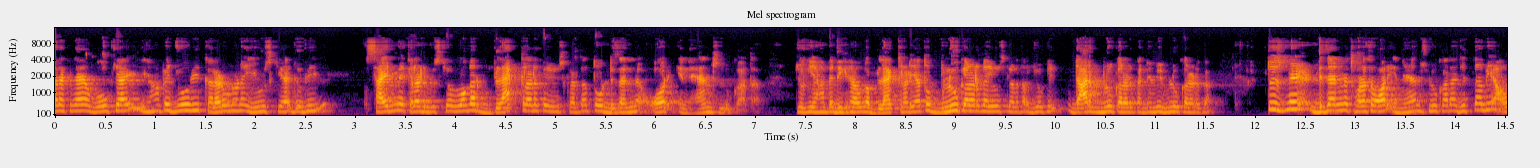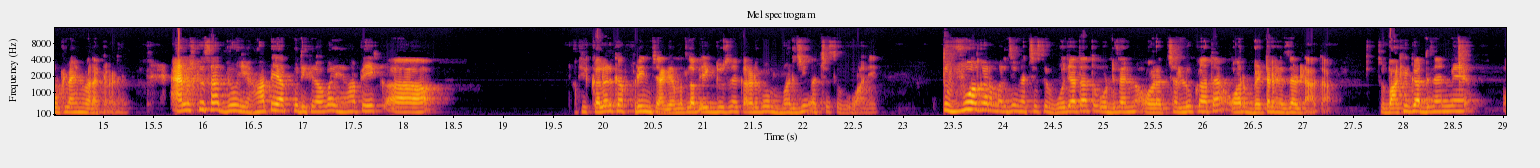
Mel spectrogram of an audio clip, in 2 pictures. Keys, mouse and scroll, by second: 0.9 i, 12.0 space, 12.2 ctrl+click, 16.5 space, 16.7 ctrl+click, 27.9 space, 28.1 ctrl+click.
